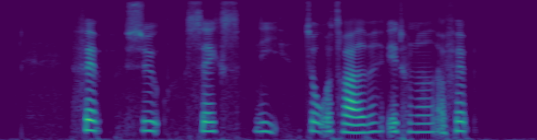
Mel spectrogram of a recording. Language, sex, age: Danish, female, 30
